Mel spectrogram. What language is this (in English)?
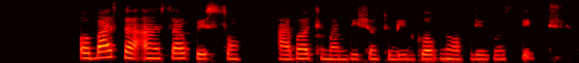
Nigerian Pidgin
